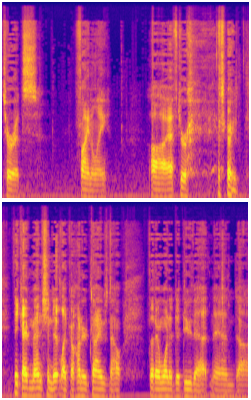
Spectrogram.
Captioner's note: laughs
